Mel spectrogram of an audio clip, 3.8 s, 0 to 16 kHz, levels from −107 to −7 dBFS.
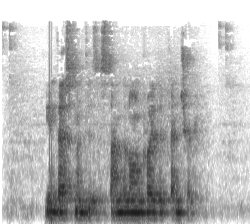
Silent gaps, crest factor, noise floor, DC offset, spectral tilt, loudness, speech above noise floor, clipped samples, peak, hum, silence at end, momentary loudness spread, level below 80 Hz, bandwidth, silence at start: none; 18 dB; -62 dBFS; under 0.1%; -6 dB/octave; -27 LUFS; 36 dB; under 0.1%; -10 dBFS; none; 0.8 s; 10 LU; -62 dBFS; 11.5 kHz; 0.7 s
